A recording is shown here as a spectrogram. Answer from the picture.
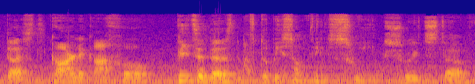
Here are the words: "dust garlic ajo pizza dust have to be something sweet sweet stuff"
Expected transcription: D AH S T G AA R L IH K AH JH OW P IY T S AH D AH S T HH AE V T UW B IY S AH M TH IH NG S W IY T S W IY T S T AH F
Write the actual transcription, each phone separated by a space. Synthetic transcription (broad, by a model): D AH S T G AA R L IH K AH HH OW P IY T AH D AH S T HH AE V T UW B IY S AH M TH IH NG S W IY T S W IY T S T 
